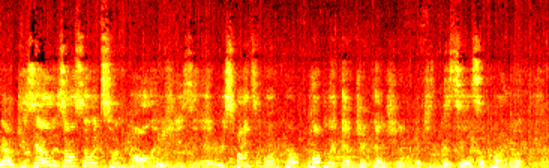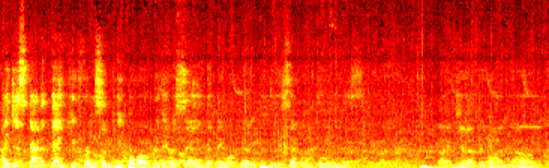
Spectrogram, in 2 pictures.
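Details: Adult speaker addressing a gathering; ordinary speech.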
